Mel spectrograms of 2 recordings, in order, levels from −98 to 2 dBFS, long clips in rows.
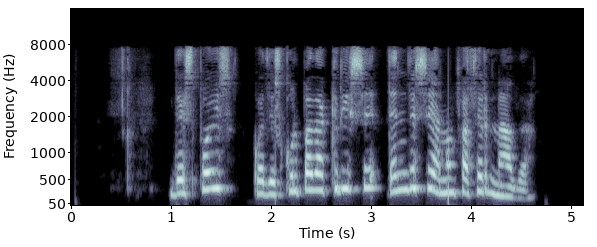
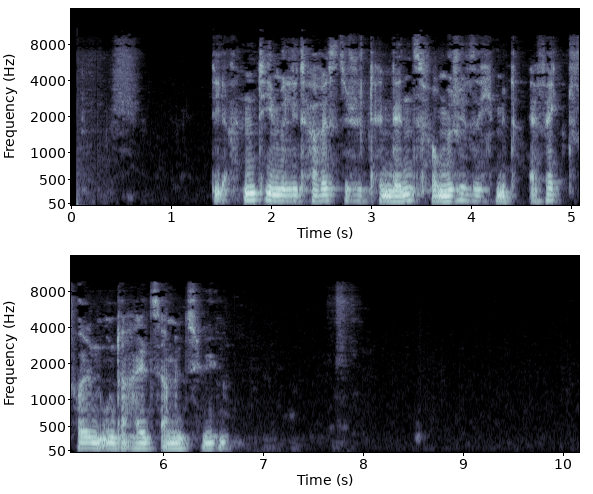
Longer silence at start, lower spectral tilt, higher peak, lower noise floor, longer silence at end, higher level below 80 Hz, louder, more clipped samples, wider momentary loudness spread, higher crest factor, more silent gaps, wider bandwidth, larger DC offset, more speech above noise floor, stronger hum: about the same, 0.55 s vs 0.45 s; second, -2.5 dB/octave vs -5.5 dB/octave; about the same, -2 dBFS vs -4 dBFS; second, -48 dBFS vs -80 dBFS; second, 0.5 s vs 3.5 s; second, -60 dBFS vs -50 dBFS; first, -18 LUFS vs -22 LUFS; neither; second, 7 LU vs 10 LU; about the same, 18 dB vs 20 dB; neither; second, 8 kHz vs 9.8 kHz; neither; second, 30 dB vs 59 dB; neither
